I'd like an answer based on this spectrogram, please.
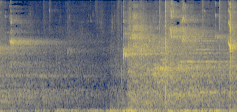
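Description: Squash volleyball ball being struck and bouncing during play in a gymnasium, several sharp hits echoing in the hall, most of them in the second half, with a few brief high squeaks near the end and players' voices in the background.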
